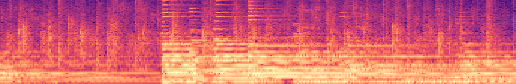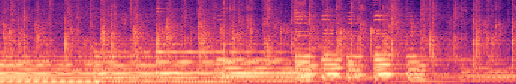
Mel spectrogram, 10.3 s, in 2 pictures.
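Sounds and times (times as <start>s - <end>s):
audience clapping hands: 0.0s - 10.3s.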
